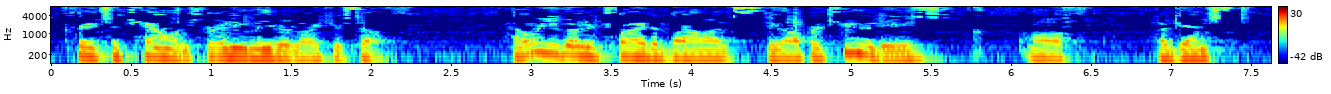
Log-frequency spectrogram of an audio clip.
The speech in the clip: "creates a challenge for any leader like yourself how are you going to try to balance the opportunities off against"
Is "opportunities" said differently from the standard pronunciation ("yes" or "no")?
no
